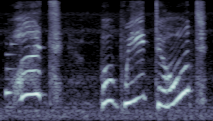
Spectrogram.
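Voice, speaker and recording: A woman voicing a tiny, chatty, childlike companion creature in a video game with a squeaky voice. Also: expressive, extremely slow, very noisy, exaggerated voice. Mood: baffled.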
